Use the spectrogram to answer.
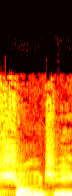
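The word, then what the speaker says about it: Shang-Chi: we're about to have shang chi which i've learned is how it's pronounced not shangji it's shang eternals is going to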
